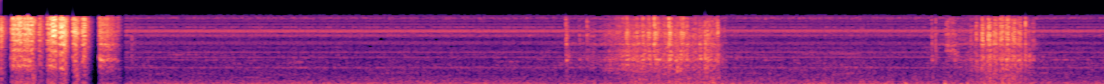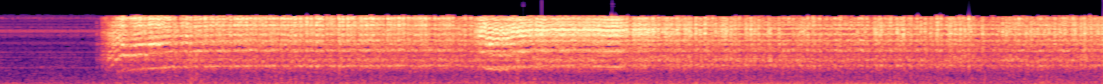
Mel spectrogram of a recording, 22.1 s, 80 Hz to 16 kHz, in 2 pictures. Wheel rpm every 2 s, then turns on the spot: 160, 0, 0, 20, 10, 20, 210, 230, 230, 230, 230.
6-10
